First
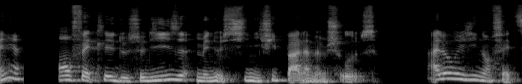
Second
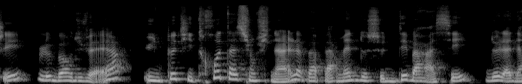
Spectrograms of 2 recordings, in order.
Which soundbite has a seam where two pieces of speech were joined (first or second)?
second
